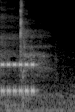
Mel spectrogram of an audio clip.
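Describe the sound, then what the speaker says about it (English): A mobile phone going off mid-lecture gives a short burst of fast electronic trills, five or six quick pulses with a small click in the middle, then stops abruptly. "That's my phone going off."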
